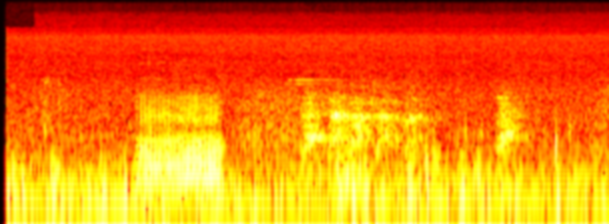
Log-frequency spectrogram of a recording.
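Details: A sleeping English Bulldog snores with a deep, rattling, buzzy drone on a long breath.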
